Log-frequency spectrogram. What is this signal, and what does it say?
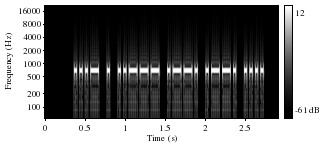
Morse code, heard as a keyed tone, about 36 wpm, 700 Hz. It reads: VE2PPH
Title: DXCC-100 Call Signs - 6 Characters - Repeated 3x - 35wpm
